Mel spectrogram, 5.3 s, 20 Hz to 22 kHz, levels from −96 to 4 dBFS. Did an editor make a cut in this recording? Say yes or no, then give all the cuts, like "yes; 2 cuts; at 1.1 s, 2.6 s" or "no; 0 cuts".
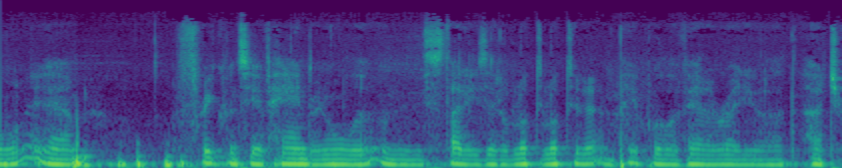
yes; 2 cuts; at 1.9 s, 3.4 s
